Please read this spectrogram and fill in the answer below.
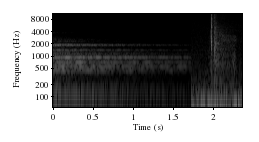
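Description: The closing chord of a news programme's transition jingle: held tones that fade out over about a second and a half. Near the end it cuts to faint studio room noise.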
